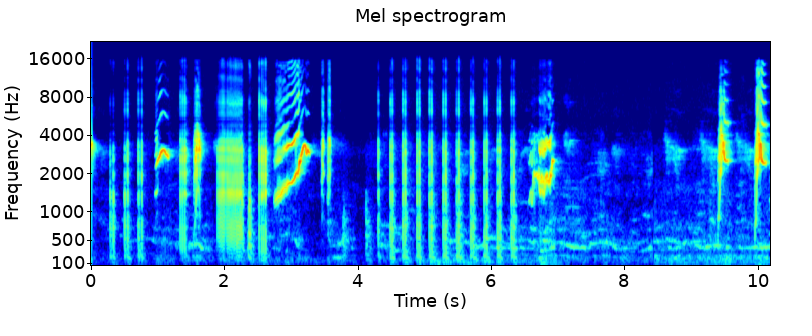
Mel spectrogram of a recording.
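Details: [['Javan myna song played to prompt silent mynas to respond: clicking bursts and harsh rasps with a few sharp rising whistles, then a scratchy squeal and two thin high whistles near the end.']]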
